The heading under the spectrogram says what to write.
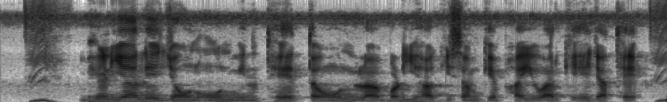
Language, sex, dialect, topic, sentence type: Chhattisgarhi, male, Western/Budati/Khatahi, agriculture, statement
